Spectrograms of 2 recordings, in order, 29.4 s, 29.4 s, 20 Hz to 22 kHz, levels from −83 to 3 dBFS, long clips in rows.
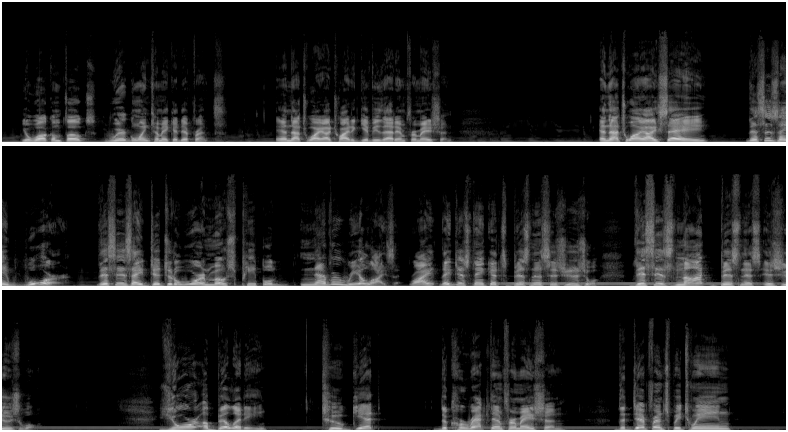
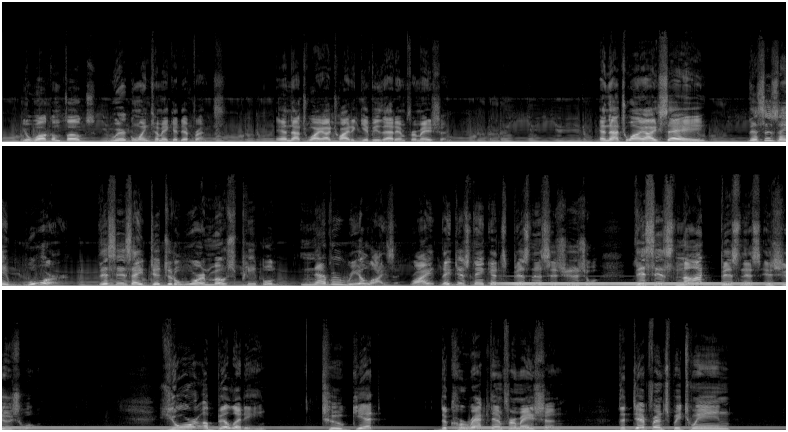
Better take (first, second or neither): first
